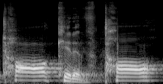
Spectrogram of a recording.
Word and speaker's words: talkative: Talkative, c'est un K. T-A-L-K. T-I-V-E. Talkative. Ne prononcez pas le L.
